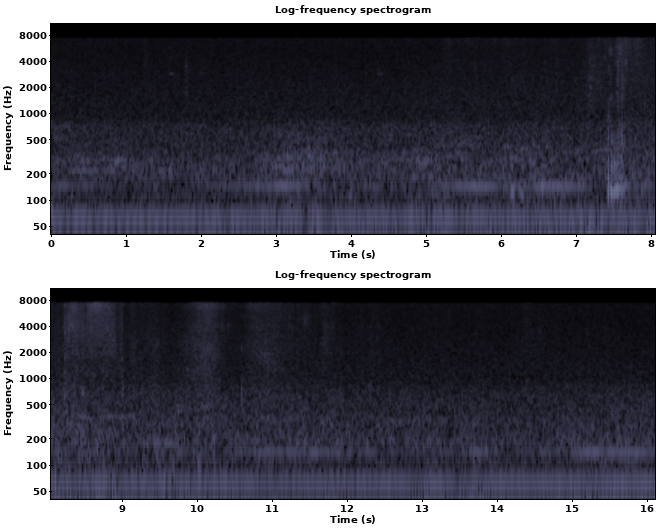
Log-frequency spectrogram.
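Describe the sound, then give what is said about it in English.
Wind howls and rushes steadily throughout, a dense low rumble with a faint humming undertone, growing briefly brighter and gustier around the middle before settling back. No voices. “If you listen very finely for the wind howling, what happens to consciousness?”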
